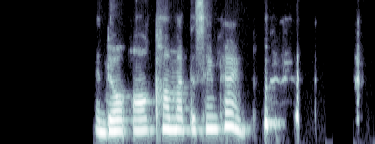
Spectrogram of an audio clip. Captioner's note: chuckles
